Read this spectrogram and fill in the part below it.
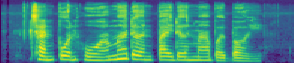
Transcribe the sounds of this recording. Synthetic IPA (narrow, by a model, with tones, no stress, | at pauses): t͡ɕʰa˦˥npu˨˩ət̪̚hu˩˦ɐmɯ˥˩ədɤː˧npa˧jdɤː˧nmaː˧bɔ˨˩jbɔ˨˩j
